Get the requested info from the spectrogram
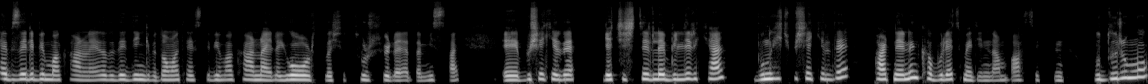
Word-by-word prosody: sebzeli 240 -1 +1
bir 240 - +1
makarna 215 -2 -3
ya 210 +2 -4
da 210 - -6
dediğin 220 0 +1
gibi 200 -3 -6
domatesli 210 0 -4
bir 210 - -1
makarnayla 210 -2 -2
yoğurtla, 210 -1 +4
işte, 190 +1 -11
turşuyla 200 -2 -5
ya 190 +1 -8
da 175 - -9
misal, 185 -1 -9 0.4
eee, 200 0 +2
bu 230 - -2
şekilde 225 -2 +1 0.3
geçiştirilebilirken 235 +4 +2 0.3
bunu 235 +5 +7
hiçbir 270 +1 -4
şekilde 265 +4 -1 0.3
partnerinin 240 +4 +5
kabul 235 -8 -3
etmediğinden 195 -4 -4
bahsettin. 195 -1 -12 0.3
Bu 220 -2 -2
durumu 300 +6 +4
220 Hz, 150 wpm, -22 LUFS, 200-240 Hz, 0.4 s, bunu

